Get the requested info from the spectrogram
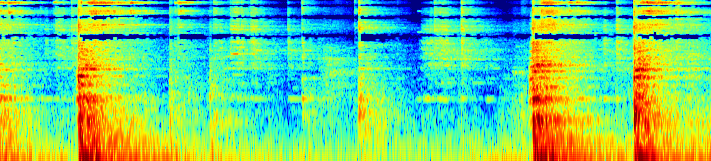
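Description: Gloved punches landing on a hanging heavy bag: several hard, irregularly spaced thuds, each followed by the bag's hanging chain jingling as it swings.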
